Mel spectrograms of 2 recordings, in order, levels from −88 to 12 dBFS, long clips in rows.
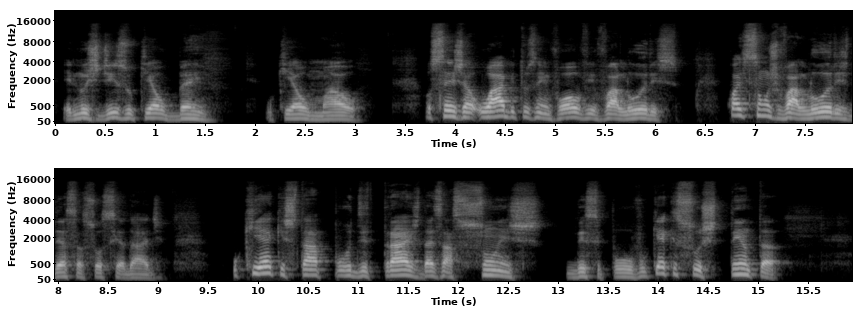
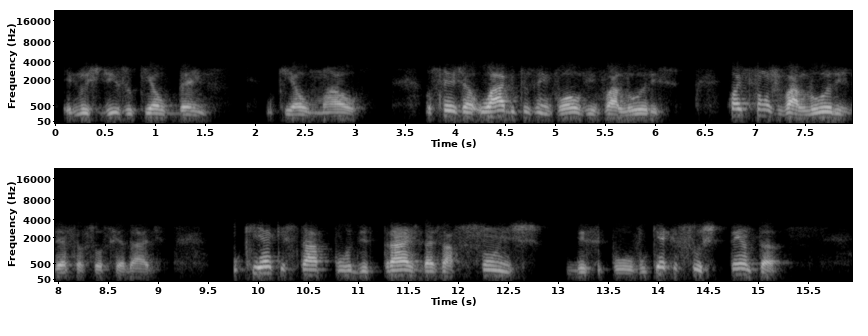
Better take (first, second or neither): first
